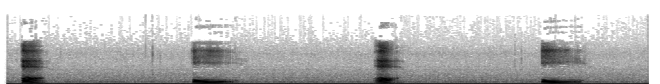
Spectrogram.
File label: Hungarian Vowels Comparison E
